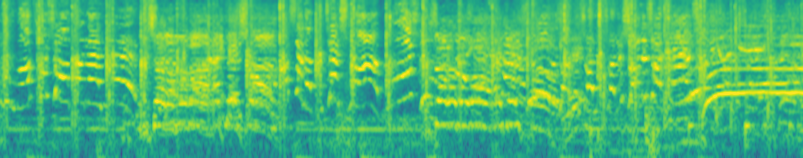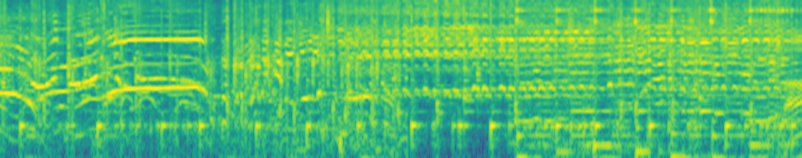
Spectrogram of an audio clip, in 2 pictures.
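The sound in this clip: Rhythmic audience clapping at a family celebration, loud and continuous, mixed with voices singing and chattering over the beat.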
